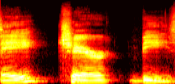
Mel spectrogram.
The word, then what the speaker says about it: Acerbis: Acerbis. A chair B's. A chair B's. Thank you. Acerbis.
